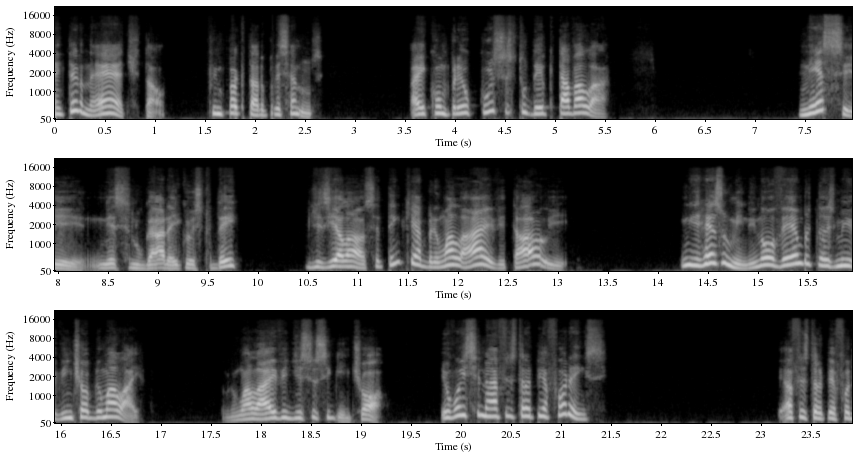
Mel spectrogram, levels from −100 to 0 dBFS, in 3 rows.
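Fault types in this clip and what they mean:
Scattered short gaps: From 1.15 to 5.64 s, just after "internet e tal", about ten brief holes fall one by one across the speech, none longer than about 40 ms. Each lost or late packet was bridged by extending the last bit of sound, patching roughly 200 ms out of 220 ms missing, around a twentieth of the stretch. The speech stays clear, with small ticks, smears and hiccups where the patches land.
Repeated packet loss (robotic sound): Between 8.54 and 10.31 s, ending just before "dizia lá você tem", packets keep dropping in quick succession, with around ten holes packed into less than two seconds. The longest is 26 ms. The receiver stretches the preceding sound into each one, covering 164 ms of the 180 ms lost, about 9% of the span. Because the holes come so close together, the repeated patching gives the speech a choppy quality with pieces missing.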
